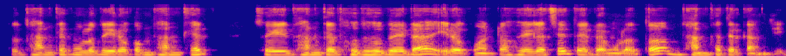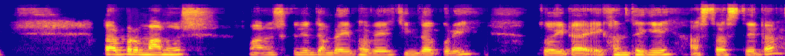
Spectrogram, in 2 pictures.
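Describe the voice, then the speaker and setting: Mellow-voiced man teaching a lecture. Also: mid-range voice. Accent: Bangladeshi Bengali. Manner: explains step by step, frequent fillers and self-corrections. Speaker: Japanese language teacher. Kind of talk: slide-based lecture.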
